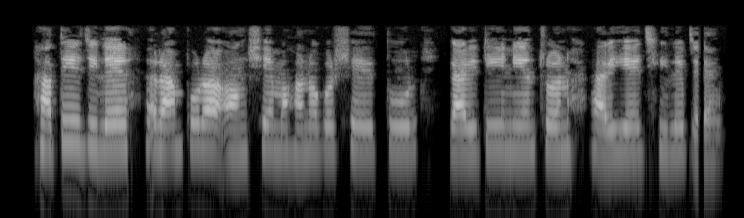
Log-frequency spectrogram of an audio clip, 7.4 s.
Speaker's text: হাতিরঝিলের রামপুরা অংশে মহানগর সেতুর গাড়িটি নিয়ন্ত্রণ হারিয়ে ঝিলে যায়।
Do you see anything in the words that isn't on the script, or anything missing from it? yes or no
no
